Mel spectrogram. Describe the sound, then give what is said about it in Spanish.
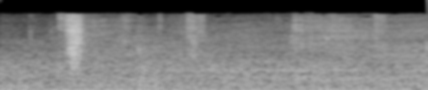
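Steady street traffic of many cars rumbles on a street at the top of a staircase, a dense low-frequency roar with brief hissing swells as vehicles pass, continuous throughout with no voices. “Merlín me hizo subir a una escalera ya dejó de importarle la pelota ahora y se está dirigiendo hacia la cima, en donde hay una calle, por eso van a escuchar este ruido. ¿sí? Acá hay muchos autos, Merlín.”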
